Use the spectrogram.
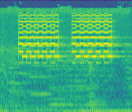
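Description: A telephone rings twice, each ring a bright, high-pitched warbling trill lasting over half a second, separated by a short gap. It's loud and clear, with no voices.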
